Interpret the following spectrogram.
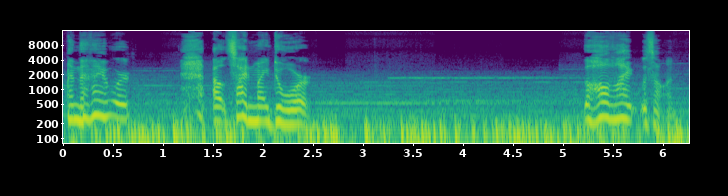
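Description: An actress playing a frightened woman haltingly recounting a childhood horror in an audio horror drama, sounding haunted. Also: a little high. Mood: mounting dread. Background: music.

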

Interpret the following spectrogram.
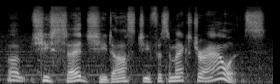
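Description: A man's voice: a little high, lively intonation, moderate pace, pushed and bright, faint music behind. An actor playing a supportive, concerned male shop colleague in a naturalistic audio drama, helpful and conciliatory.

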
